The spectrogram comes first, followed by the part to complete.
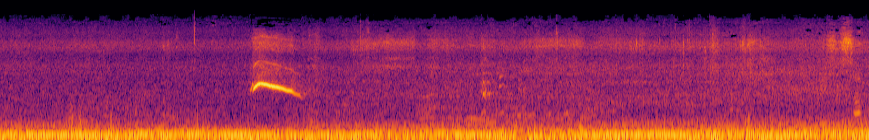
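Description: Steady low rumble of a car engine idling, with a brief falling whistle about two and a half seconds in.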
